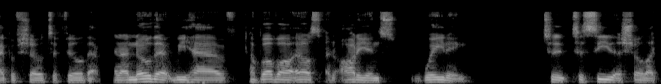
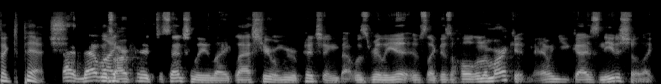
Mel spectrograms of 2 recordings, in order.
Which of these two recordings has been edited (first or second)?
first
